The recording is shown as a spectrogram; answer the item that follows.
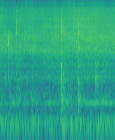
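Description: Radish greens frying in a pan hiss with a steady loud sizzle, broken by a few light stirring clicks against the pan.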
